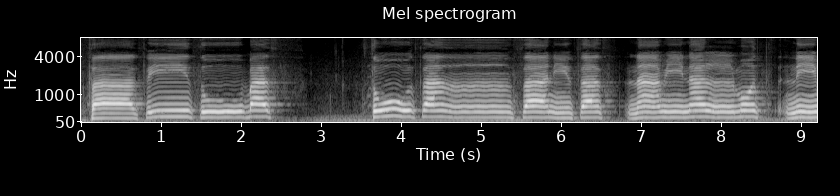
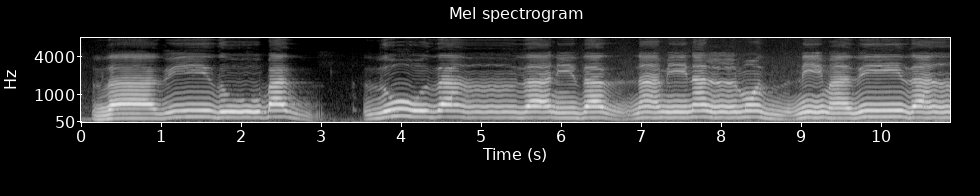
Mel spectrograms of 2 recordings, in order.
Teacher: kalau tha ini hamas, keluar angin. Kalau za tidak, kalau zo juga tidak.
